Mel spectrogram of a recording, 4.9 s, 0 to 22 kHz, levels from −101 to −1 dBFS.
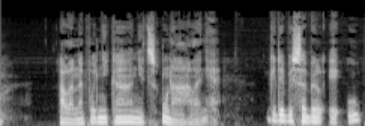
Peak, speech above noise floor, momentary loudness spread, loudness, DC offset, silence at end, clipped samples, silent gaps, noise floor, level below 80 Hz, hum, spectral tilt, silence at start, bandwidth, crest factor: -2 dBFS; 45 dB; 15 LU; -17 LUFS; under 0.1%; 0.1 s; under 0.1%; none; -63 dBFS; -34 dBFS; none; -4.5 dB/octave; 0 s; 15.5 kHz; 18 dB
